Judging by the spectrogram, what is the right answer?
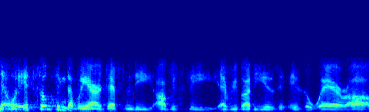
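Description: Here a man talks at a fairly quick pace. He speaks with an Irish accent. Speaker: former radio presenter, farm co-op representative. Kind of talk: radio interview.

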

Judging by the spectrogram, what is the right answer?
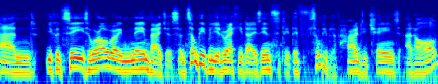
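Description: Over a quiet background, a man with an Irish Midlands accent speaks with hardly any pauses. His fairly low voice has a dark, mellow tone and lively intonation. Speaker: hardware shop owner giving DIY advice. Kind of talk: radio phone-in advice.

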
